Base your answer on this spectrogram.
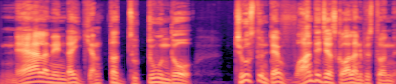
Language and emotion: Telugu, disgusted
